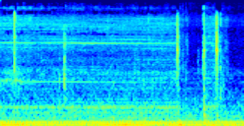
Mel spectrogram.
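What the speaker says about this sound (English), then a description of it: "Let me turn my car off" A car idles with a steady low engine rumble, close by and alone, broken near the end by a few sharp clicks and thumps as it is switched off.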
